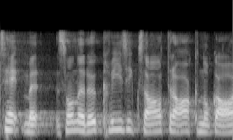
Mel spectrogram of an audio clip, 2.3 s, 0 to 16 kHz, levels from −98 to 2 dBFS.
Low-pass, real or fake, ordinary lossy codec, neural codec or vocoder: 7.2 kHz; real; none; none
